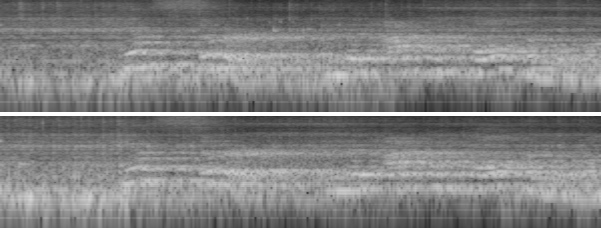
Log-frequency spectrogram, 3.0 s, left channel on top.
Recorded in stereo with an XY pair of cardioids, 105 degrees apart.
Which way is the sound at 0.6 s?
20° left.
